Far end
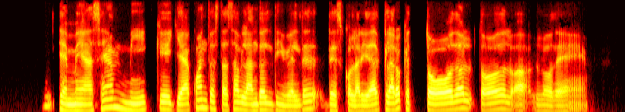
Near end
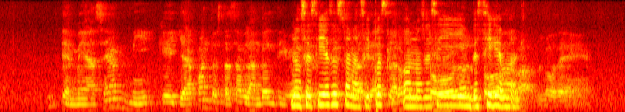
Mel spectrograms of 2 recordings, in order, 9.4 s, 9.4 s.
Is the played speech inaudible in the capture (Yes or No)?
No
